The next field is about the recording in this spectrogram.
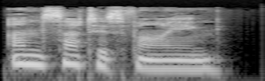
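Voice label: "unsatisfying", English, British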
